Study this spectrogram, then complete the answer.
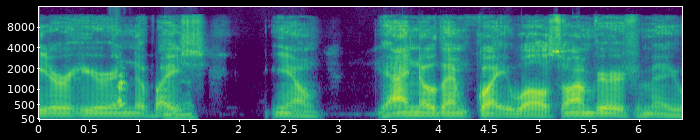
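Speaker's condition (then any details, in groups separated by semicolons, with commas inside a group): Lou Gehrig's disease (ALS)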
